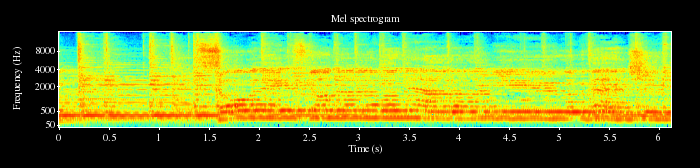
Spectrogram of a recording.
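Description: A man singing long held notes while strumming an acoustic guitar, a live solo song.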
